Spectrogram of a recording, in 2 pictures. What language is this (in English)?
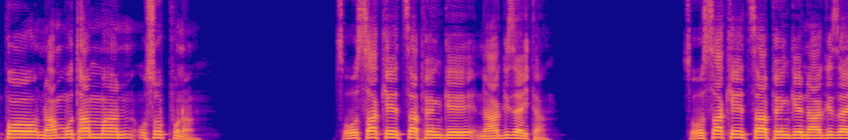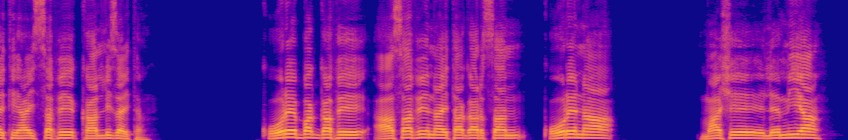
Gamo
